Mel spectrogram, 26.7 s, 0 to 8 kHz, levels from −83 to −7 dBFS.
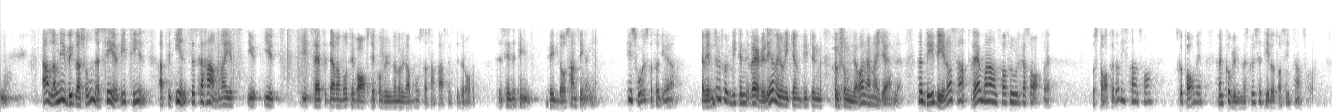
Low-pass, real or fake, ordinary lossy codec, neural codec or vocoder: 7.2 kHz; fake; AAC, 16 kbps; codec, 24 kHz, 0.9 kbps, WavTokenizer, large speech release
